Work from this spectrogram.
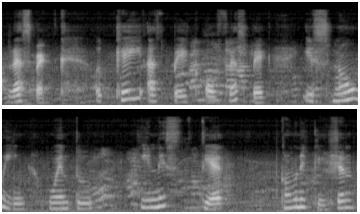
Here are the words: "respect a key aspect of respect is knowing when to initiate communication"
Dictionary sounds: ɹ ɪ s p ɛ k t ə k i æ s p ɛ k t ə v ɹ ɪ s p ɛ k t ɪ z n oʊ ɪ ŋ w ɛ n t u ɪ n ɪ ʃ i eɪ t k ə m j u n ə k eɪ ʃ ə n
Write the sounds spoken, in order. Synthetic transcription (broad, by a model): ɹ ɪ s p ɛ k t ə k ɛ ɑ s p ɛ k ə f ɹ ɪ s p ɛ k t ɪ s n oʊ ɪ ŋ w ɛ n t u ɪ n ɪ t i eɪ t k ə m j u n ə k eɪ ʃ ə n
